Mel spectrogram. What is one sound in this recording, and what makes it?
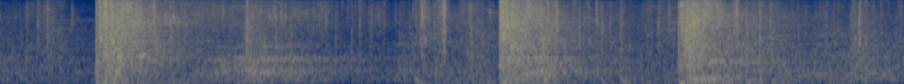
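A grenade launcher fires loud booming shots that echo and fade.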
